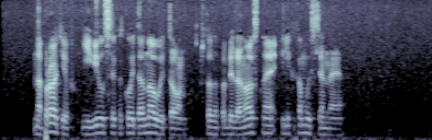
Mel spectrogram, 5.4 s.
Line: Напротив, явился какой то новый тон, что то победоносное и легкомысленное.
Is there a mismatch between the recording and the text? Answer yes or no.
no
